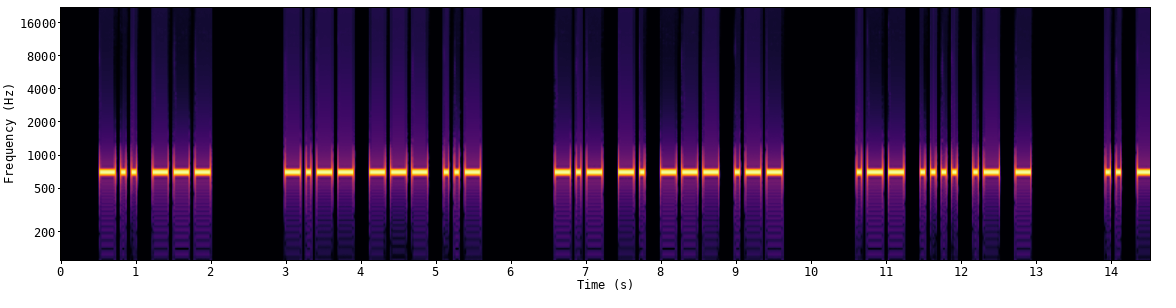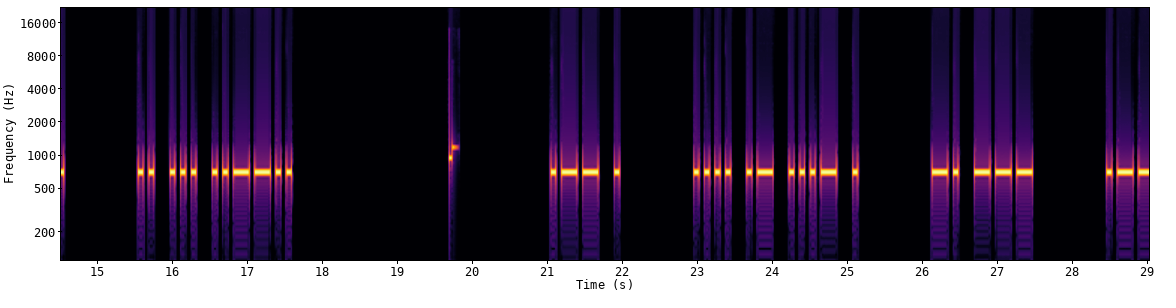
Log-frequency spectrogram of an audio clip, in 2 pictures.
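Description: Morse code sent at 17 words per minute, spelling sentences built from the top 100 words with double word spacing: a steady single-pitched beeping tone keyed into short dots and longer dashes, grouped into words with extra-long pauses between them. No voices.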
